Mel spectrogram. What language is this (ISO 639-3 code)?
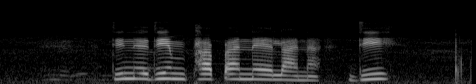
sot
